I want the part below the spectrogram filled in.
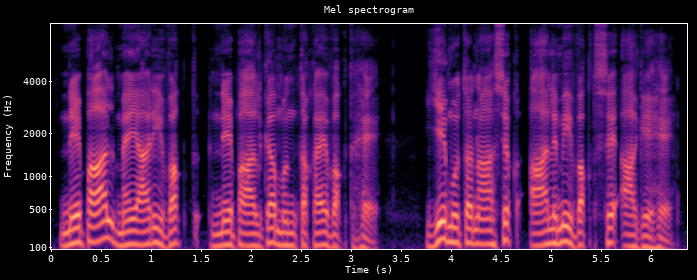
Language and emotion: Urdu, neutral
